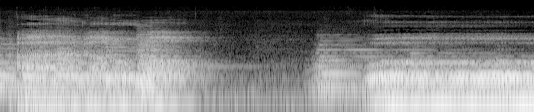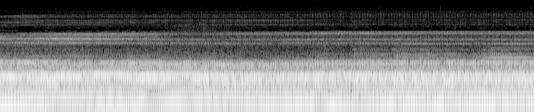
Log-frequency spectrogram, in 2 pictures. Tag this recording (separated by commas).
Piano, Singing, Music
